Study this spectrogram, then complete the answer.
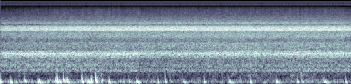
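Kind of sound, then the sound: sound effect, white noise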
